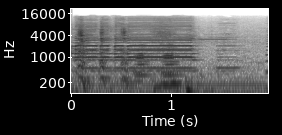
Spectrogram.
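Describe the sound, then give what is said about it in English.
A car horn blares loud and steady for about a second, then gives way to quieter background sound with a faint tone near the end. “I guess I should say, honk if you love Jesus.”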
